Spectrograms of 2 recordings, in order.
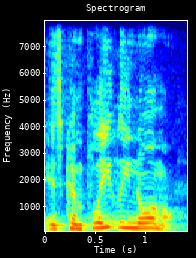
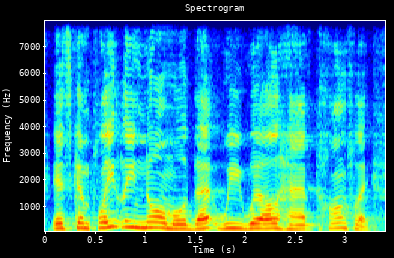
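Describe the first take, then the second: First: Said in the usual way. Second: "completely" leaned on, the whole line slowed; slow emphasis. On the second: Shown as a demonstration. Pastor reassuring the couples that conflict is normal, slow and deliberate. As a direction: spell out "completely normal" slowly, weighing each word.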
